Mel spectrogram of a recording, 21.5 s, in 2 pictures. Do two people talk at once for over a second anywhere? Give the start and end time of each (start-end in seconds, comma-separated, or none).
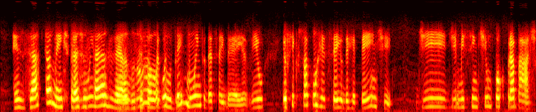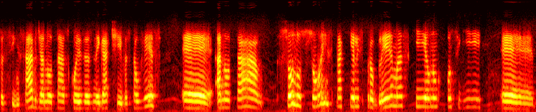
1.6-3.7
